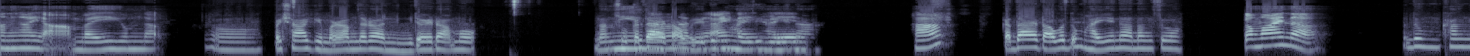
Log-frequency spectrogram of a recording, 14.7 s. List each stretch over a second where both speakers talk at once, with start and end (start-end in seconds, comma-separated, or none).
6.1-8.0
